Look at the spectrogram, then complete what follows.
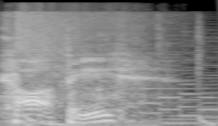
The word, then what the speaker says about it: Kofi: Kofi, pronounced coffee.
